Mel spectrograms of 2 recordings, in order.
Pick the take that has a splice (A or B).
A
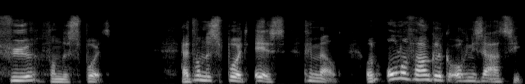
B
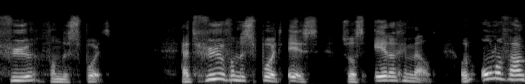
A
